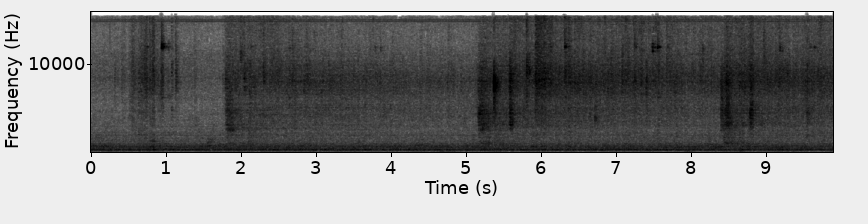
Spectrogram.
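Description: A steady hiss over a low hum in a kitchen, broken by short clinks of metal utensils about two, five and eight seconds in.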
